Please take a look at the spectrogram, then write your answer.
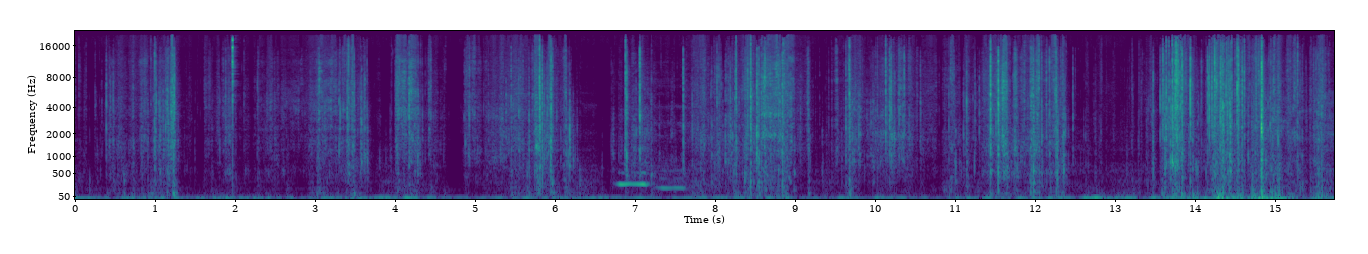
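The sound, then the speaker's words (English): Plastic bag crinkling and rustling in irregular bursts as sweets are dropped in, with a brief pair of low tonal blips midway and louder crackling toward the end. “Okay, what I'd suggest with these is that I just sort of tease them out a bit, like so. And into the bag without getting them on the floor.”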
